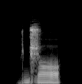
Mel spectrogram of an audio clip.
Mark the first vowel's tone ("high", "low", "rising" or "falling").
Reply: low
